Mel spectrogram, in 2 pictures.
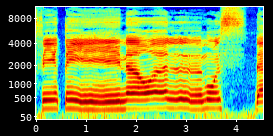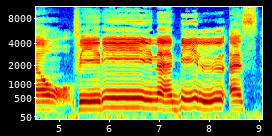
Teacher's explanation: Nun yang kosong kita kena dengung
